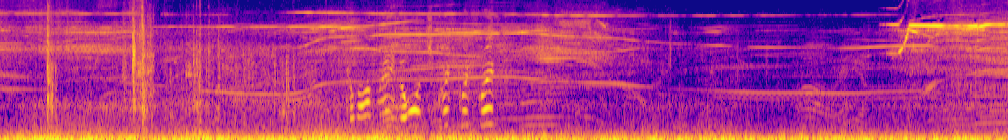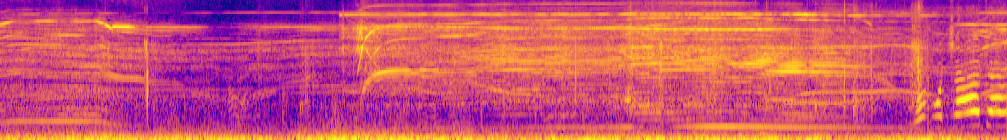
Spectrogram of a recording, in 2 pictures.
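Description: Model aircraft motors whining, their pitch gliding up and down; one steps up sharply about nine seconds in and holds for a couple of seconds, and several more sound together later on. Heavy wind rumble on the microphone lies under it all.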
